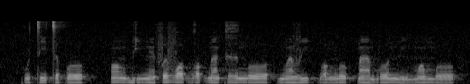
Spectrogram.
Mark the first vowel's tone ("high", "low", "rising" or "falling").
low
